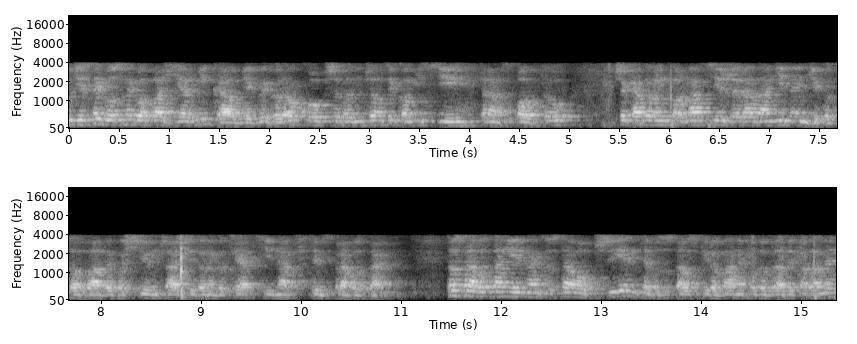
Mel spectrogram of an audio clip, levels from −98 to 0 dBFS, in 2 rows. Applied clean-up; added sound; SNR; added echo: none; Domestic sounds, home sounds; 16 dB; reverberation time 0.7 s.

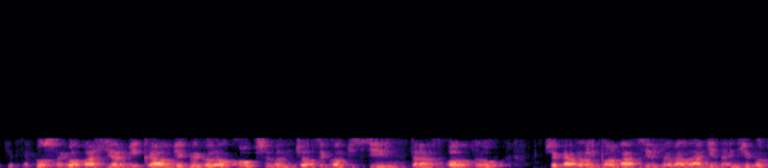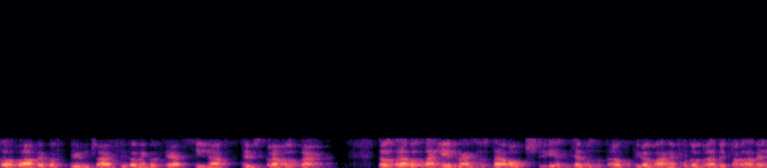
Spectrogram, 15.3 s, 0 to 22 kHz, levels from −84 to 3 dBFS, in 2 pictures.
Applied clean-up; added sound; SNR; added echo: neural mask model DeepFilterNet 3.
